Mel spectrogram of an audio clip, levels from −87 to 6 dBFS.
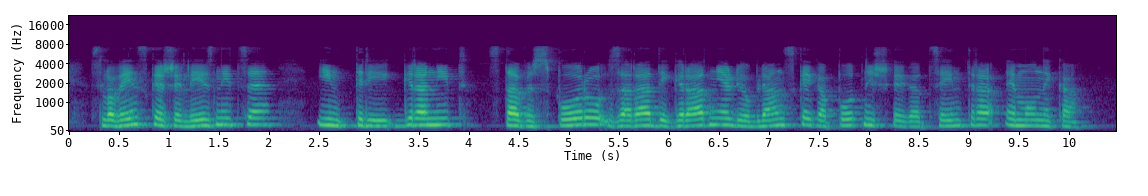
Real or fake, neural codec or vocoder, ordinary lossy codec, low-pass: real; none; none; 7.2 kHz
